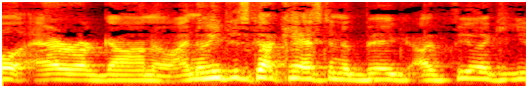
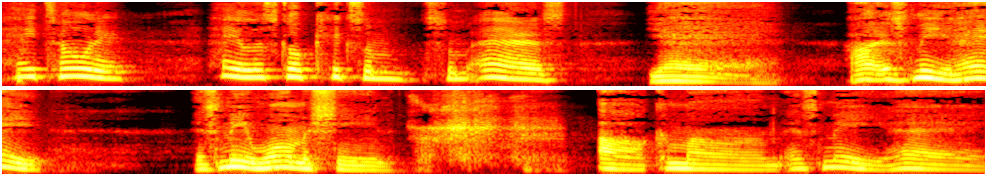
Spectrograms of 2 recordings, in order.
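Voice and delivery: very slow, low-key, understated, drawn-out drawl. Complaining that he was too quiet for War Machine, do a soft-spoken Terrence Howard impression. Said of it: "He was so fucking soft-spoken".

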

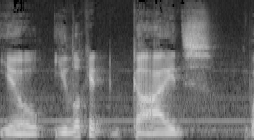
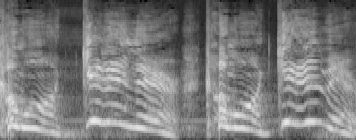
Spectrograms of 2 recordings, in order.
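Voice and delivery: acted, very high, loud, furious swooping yell; 5 dB louder than usual. Recalling a man screaming at him on his first permit, retelling a scream. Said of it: "where he's screaming at me".

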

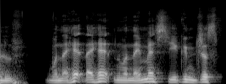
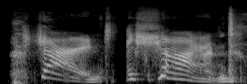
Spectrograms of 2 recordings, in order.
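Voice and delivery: put-on cartoon boy voice, higher; 10 semitones higher than usual. Doing a made-up Bart catchphrase in reply: imitating Bart Simpson's catchphrase. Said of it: "Bart's catchphrase".

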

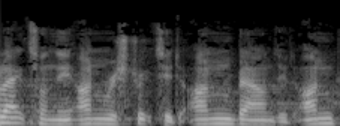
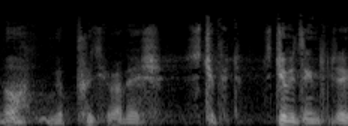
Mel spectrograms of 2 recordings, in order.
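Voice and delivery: muttering, much quieter, lower; 5 semitones lower, 14 dB quieter than usual. Describing what they catch themselves saying, muttering under breath. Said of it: "under my breath".

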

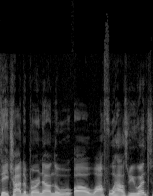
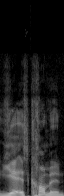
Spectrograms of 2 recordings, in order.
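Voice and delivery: plain

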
